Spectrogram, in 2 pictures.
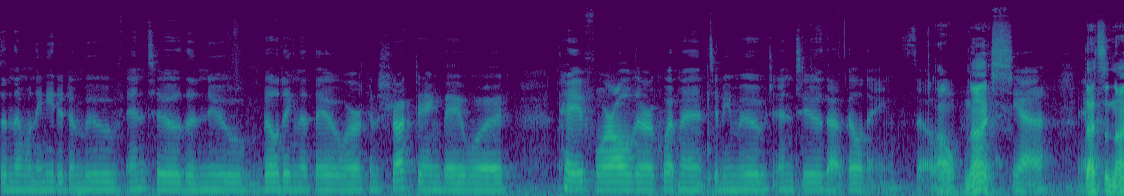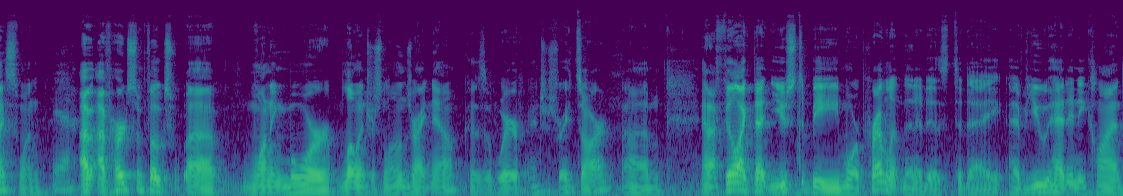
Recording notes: live from Myrtle Beach at the Business Facilities LiveXchange Site Selection Event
